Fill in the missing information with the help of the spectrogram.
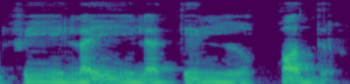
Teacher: রা সাকিন হয়ে যাবে ওয়াকফের কারণে, দাল তেমনি সাকিন আছে। তো দাল একটু হালকা কলকলা করে রাটাও একটু সাকিন করবেন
